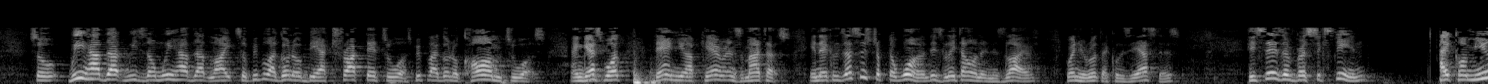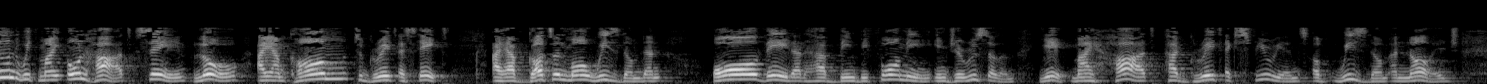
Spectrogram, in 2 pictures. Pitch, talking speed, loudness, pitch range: 185 Hz, 185 wpm, -21 LUFS, 160-215 Hz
